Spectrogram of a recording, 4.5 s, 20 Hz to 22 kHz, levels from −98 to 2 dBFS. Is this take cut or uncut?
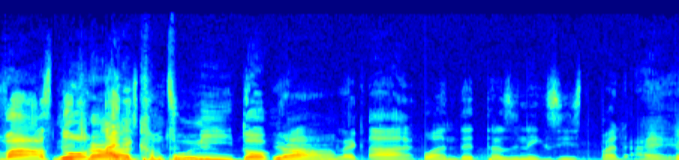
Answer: cut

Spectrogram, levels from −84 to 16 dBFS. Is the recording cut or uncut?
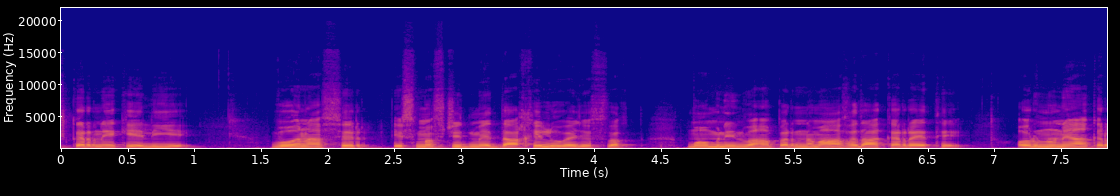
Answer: uncut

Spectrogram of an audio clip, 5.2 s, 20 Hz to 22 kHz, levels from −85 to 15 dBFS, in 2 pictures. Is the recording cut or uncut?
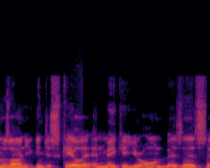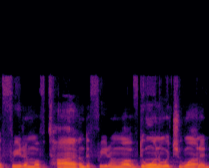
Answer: uncut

